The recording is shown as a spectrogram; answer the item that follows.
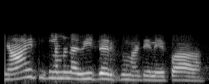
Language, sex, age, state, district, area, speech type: Tamil, female, 30-45, Tamil Nadu, Pudukkottai, rural, conversation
